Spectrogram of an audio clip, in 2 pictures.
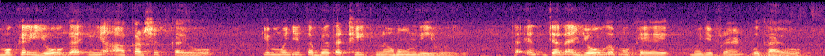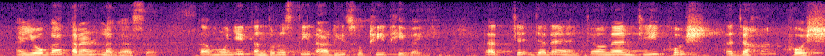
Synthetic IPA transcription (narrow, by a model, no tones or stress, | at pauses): mũːkʰejoːɡiːə̃aːkəɾʃɪt̪kɐjo | kɪmʊ̃ɦɪ̃ɲd͡ʑit̪ɐbjet̪ɐʈʰiːknɐɦũːn̆d̪iɦui | t̪ɐʔɪnd͡ʑɐɗɦɪ̃joːɡmũːkʰemʊ̃ɦɪ̃ɲd͡ʑifɾɛ̃ːɳɖɓʊd̪ʱaːjoɛ̃ːjoːɡakɐɾəɪɽ̃lɐɠəsɪ̆ | t̪ɐmʊ̃ɦɪ̃ɲd͡ʑit̪ɐ̃nd̪ʊɾʊst̪iɗaːɖʱisʊʈʰit̪ʰiʋɐiːt̪ɐd͡ʑɐɗɦɪ̃t͡ɕɐʋə̃nd̪aːɪnɪ̆d͡ʑiːxʊʃt̪ɐt͡ɕɐɦaːnxʰʊʃ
